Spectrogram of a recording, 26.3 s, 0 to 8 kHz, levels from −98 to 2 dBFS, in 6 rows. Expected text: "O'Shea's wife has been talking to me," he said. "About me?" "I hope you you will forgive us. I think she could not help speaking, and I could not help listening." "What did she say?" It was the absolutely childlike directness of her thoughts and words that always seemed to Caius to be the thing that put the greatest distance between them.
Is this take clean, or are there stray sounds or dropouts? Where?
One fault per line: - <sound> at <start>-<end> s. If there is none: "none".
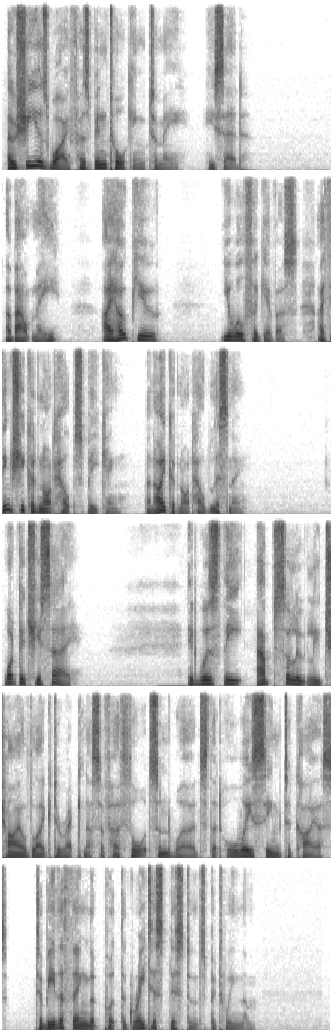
none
